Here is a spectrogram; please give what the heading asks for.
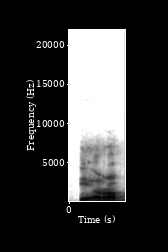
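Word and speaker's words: إعراب: Kata beliau, al-i'rab bi kasril hamzah. I'rab dengan mengkasrahkan hamzahnya.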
